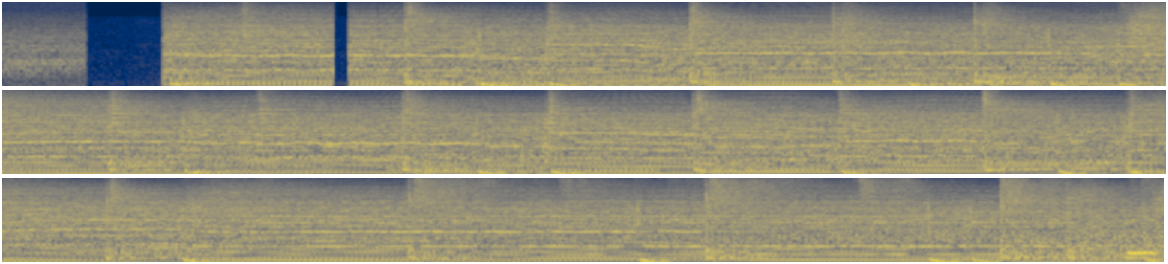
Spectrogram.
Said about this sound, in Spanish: podría ser también otra rolita para aquí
